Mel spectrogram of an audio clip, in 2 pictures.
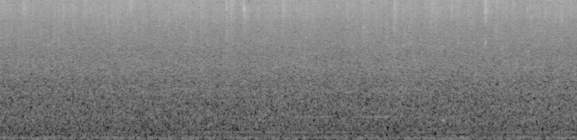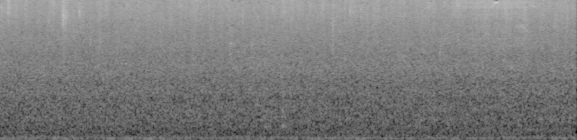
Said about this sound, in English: And just say, oh, nope, I'm going to stick with the sound right now. The beautiful sound that I hear of the rain.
